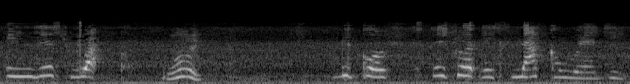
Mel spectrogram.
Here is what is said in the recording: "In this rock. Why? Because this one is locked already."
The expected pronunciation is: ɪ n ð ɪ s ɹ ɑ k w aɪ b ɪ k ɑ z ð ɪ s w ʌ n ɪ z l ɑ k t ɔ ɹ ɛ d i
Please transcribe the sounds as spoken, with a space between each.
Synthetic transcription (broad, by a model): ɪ n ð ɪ s w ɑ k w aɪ b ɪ k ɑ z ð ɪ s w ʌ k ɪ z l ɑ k ɔ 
